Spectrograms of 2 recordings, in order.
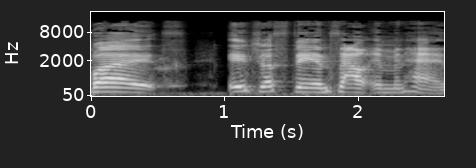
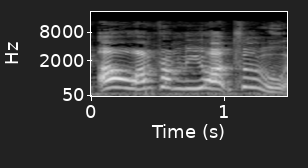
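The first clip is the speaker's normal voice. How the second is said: mock upstate claim; 9 semitones higher than usual. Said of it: "who be like".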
